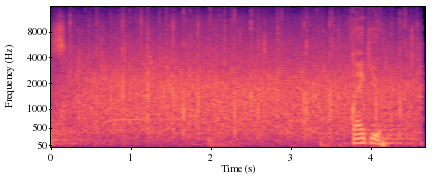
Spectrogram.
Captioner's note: applause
